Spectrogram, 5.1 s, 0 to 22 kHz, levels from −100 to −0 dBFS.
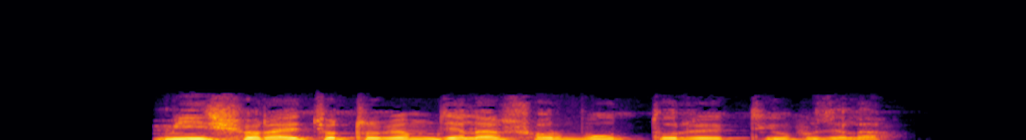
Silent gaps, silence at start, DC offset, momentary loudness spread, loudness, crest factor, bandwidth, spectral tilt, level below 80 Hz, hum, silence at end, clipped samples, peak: none; 0.75 s; under 0.1%; 12 LU; -18 LUFS; 16 dB; 6.6 kHz; -8.5 dB/octave; -58 dBFS; none; 0.75 s; under 0.1%; -2 dBFS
